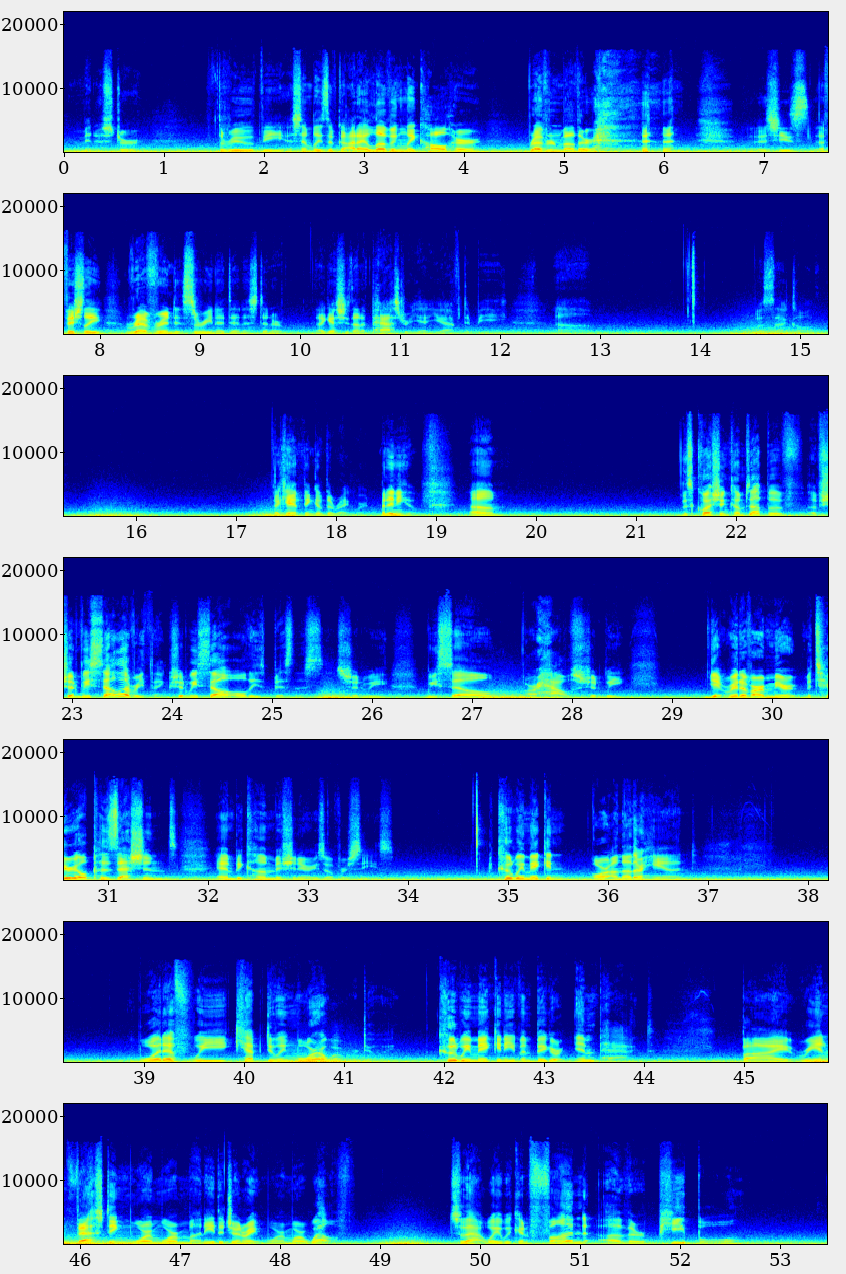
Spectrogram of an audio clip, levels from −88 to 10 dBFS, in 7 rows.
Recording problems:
wind noise on the microphone; occasional gusts; 15 dB below the speech

